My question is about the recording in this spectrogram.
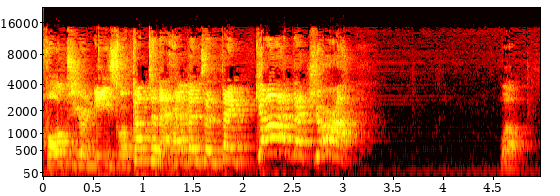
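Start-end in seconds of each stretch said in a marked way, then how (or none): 0.0-3.2 high, building cry of thanks to heaven; mock-rapturous shout. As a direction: shout it skyward, stretched out and far higher. Mock-rapturous hyperbole, breaking off.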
